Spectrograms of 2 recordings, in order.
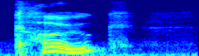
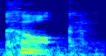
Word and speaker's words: Koch: On that note, I realise the American English pronunciation of the letters K O C H is Coke, being closer to the correct way of pronouncing his name, but I am English and I will, when I get to him, in Lindy Page levels of stubbornness, be calling him Robert Cock.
